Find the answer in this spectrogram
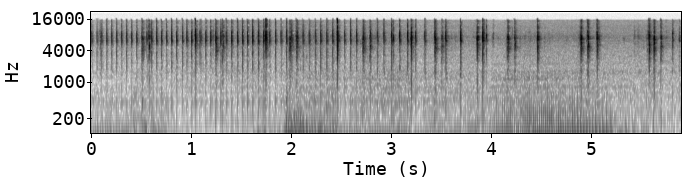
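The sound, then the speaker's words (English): Sperm whale clicks rattle out in quick, irregular bursts of sharp, crisp taps, moderately loud, over a steady low underwater rumble with no voices present, as the whale removes black cod from a fishing line. “That clicking is coming from a sperm whale as it removes black cod from a fishing line.”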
